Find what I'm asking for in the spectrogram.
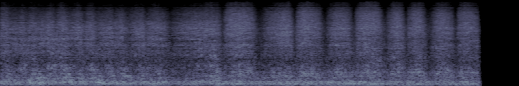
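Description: Rhythmic scrubbing of greasy, sticky kitchen cabinets with degreaser, a close, steady back-and-forth rubbing that gets stronger in regular strokes before cutting off abruptly.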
